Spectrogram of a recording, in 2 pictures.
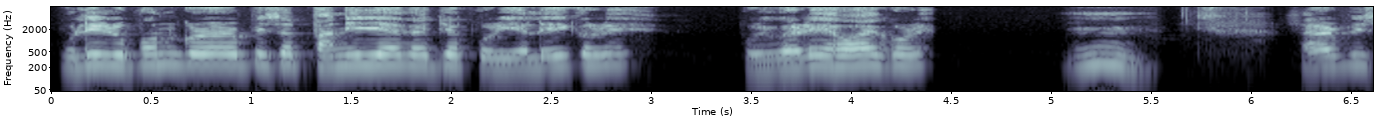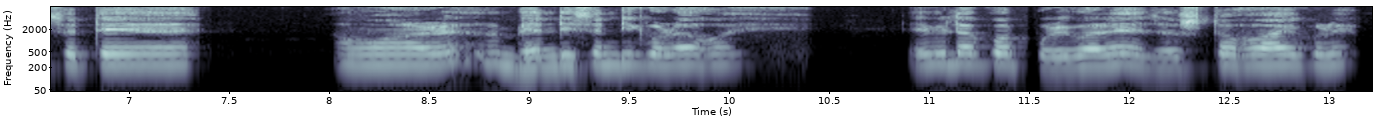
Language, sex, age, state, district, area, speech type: Assamese, male, 60+, Assam, Dibrugarh, rural, spontaneous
